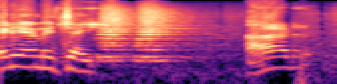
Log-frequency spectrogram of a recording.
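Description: A vehicle horn honks once, a steady tone lasting just under a second, starting about half a second in, between bits of a man's speech.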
